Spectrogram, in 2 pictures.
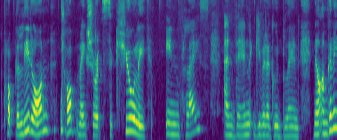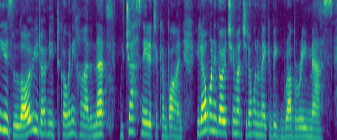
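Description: Working through a recipe indoors in a home kitchen studio, a middle-aged cooking show host keeps up an encouraging, chatty commentary. Her voice is animated and dark-toned, medium in pitch, at a moderate pace.

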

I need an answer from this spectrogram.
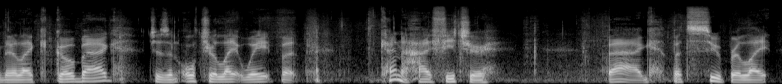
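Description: A man in his thirties narrating a casual camping vlog outdoors, explaining his gear in a relaxed, easygoing way. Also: mid-range voice, slight background noise. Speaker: camping vlogger. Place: outdoors at a mountain campsite.

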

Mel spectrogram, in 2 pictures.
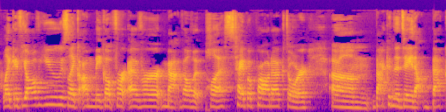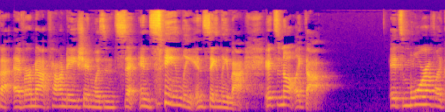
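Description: A young woman vlogger with a slightly raspy, congested voice from a cold, chatting enthusiastically while doing her makeup at home. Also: mid-range voice, fairly bright tone. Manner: chatty, enthusiastic product talk. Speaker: beauty vlogger. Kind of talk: casual get-ready-with-me makeup talk. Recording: roomy echo.

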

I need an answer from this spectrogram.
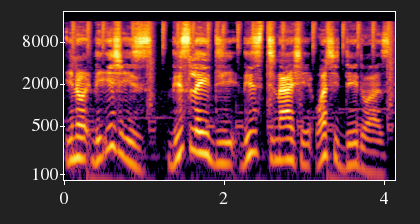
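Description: A man's voice: fairly high pitch, lively intonation, unhurried, fairly bright tone, soft background music. A young Zimbabwean man hosting a podcast, chatting casually with frequent laughs as he reads out comments. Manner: chatty, laughs often, mixes in Shona phrases. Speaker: podcast host. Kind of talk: casual commentary reading social media comments.

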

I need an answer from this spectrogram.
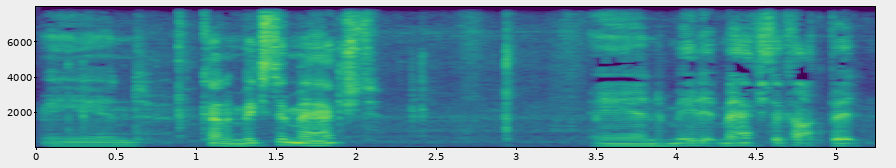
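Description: A man's voice: fairly low pitch, steady tone, takes it slowly, gravelly, a little mellow, slight background noise. A man casually walking through his home flight sim cockpit, rambling and restarting his sentences. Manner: rambling, with many fillers and restarts. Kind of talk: casual show-and-tell walkthrough.

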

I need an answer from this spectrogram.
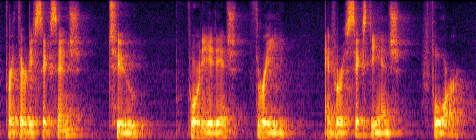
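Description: A man's voice: sits low, steady tone, unhurried. A man narrating a step-by-step product how-to in a plain, methodical way. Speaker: product demonstrator. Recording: roomy echo.

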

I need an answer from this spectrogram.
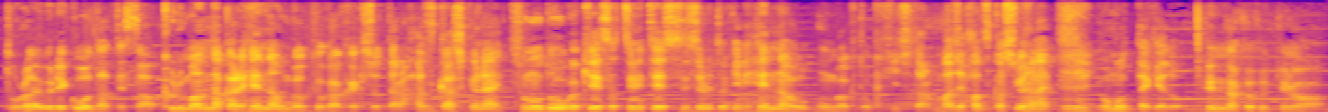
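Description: A man's voice: mid-range voice, animated, quick pace, hardly any pauses, a little mellow, soft background music. A young man with a western Japanese accent, chatting casually to the camera as he eats in a mukbang. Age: young adult. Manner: talks to camera while eating and tasting. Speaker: mukbang host. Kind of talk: casual mukbang eating chat. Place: small room at home.

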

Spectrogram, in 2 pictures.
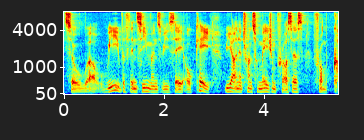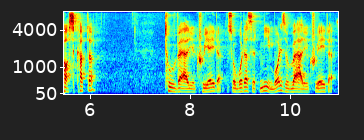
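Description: A man's voice: medium pitch, creaky, a little mellow, a little hiss or hum. A man in his fifties, a procurement executive, speaking emphatically on a conference panel with a lapel mic. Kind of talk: panel discussion answer. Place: conference stage, indoors.

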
